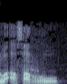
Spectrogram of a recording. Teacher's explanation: السين عنده جي بعدها راء مفخمة، الأسهل لنا أقول وأصروا عشان أفخم الراء فأفخم السين، وأنا لو فخمت السين يبقى هجيب حرف تاني خالص، هقول وأصروا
